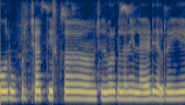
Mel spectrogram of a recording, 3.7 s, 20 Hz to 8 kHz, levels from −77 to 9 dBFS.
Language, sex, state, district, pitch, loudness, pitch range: Hindi, female, Punjab, Fazilka, 210 Hz, -13 LUFS, 200-215 Hz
